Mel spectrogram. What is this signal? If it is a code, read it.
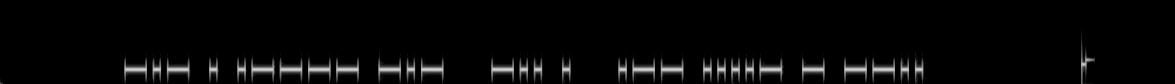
Morse code, heard as a keyed tone, about 17 wpm, 700 Hz. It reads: KE1K DE W4TZ
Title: USA Callsign DE Callsign - 4 Characters - 17wpm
